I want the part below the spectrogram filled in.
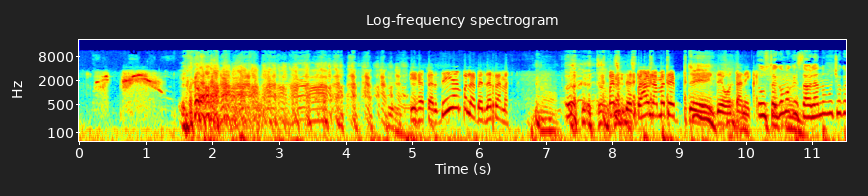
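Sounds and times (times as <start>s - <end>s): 
person imitating a female bird's call with their voice: 0.2s - 1.4s
speech: 1.5s - 2.2s, 3.7s - 11.5s
laughter: 1.5s - 5.2s, 6.9s - 9.2s.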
